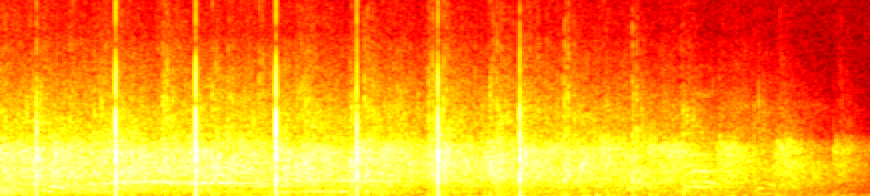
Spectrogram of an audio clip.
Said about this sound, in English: If you believe it, would you clap your hands?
